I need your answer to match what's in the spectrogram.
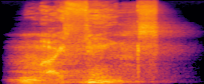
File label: Male Orc Thanks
